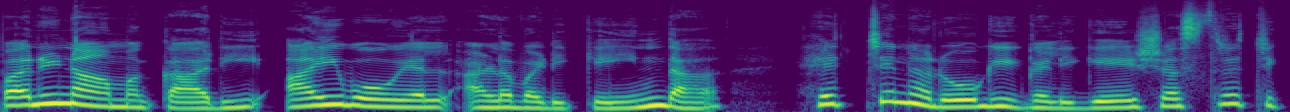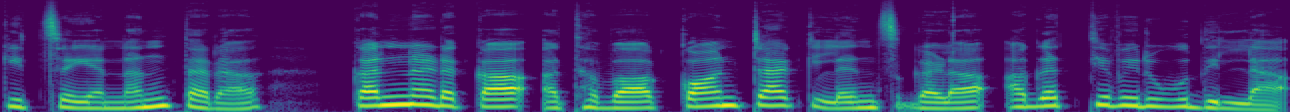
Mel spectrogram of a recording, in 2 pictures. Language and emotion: Kannada, neutral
